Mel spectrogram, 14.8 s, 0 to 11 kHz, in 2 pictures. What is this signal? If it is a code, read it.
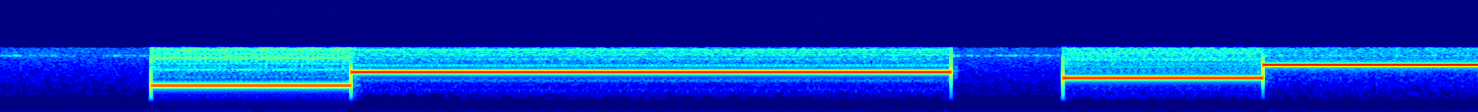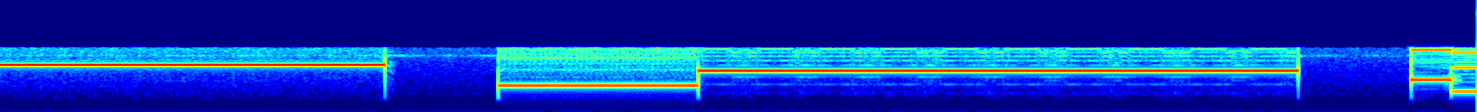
Two-tone page, heard as a one-second tone, then a three-second tone, about 670 then 1220 Hz, about 950 then 1600 Hz, about 670 then 1290 Hz. It is heard from 0.7 to 13.9 s.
